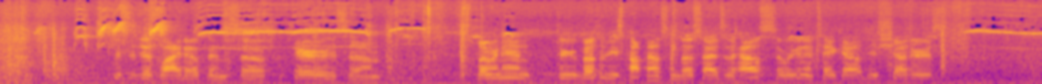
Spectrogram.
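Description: An older man talks calmly nearby.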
